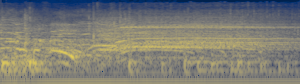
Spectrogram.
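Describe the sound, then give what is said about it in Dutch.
Hundreds of angry protesters cheer and shout in the streets of Vienna, Austria, with whistles and overlapping voices forming a dense, continuous roar that fades slightly toward the end. “Dit weekend gingen in de hoofdstad Wenen honderden boze Oostenrijkers de straat op.”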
